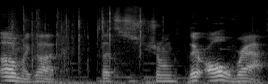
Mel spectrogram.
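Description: A man talks at a moderate pace. Clear music plays behind him. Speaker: snack reviewer. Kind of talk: casual vlog chat. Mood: playful, chatty. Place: home room. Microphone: camera far.

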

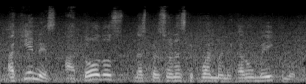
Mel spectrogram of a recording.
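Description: Over clear background noise, a man talks at a fairly quick pace. His pitch is fairly high, with lively intonation.

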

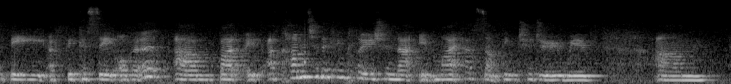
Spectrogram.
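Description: A woman at a moderate pace with ordinary pitch variation, audible room echo and light background noise. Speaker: vlogger. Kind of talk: casual vlog chat. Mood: calm, earnest. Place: empty room. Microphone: camera far.

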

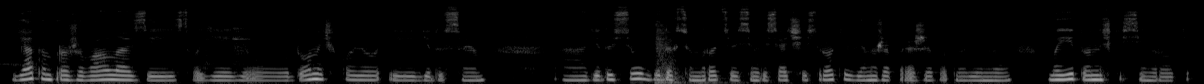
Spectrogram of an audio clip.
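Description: Against a quiet background, a woman speaks at a fairly slow pace in a dark, mellow, somewhat breathy voice with monotone, flat intonation. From Kherson region, Ukraine. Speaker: war refugee. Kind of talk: personal appeal to camera. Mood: sad, tired, emotional. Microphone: phone near.

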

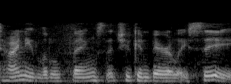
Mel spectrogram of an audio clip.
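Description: Fairly quick and fairly low in pitch, a woman with an American accent uses an ordinary speaking voice. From US Midwest. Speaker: science author and former journalist; former journalist. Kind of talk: interview. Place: meeting room. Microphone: video call.

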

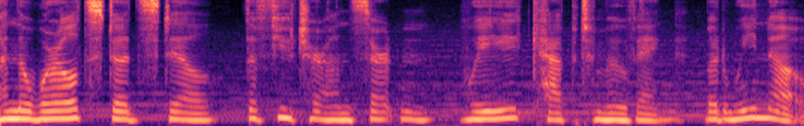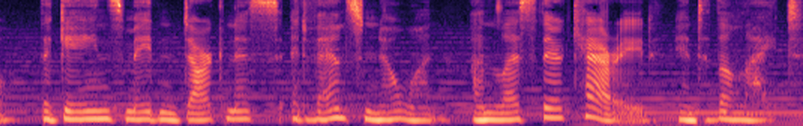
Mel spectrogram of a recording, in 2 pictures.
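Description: Music plays in the background as a woman speaks very slowly, with hardly any pauses. Her fairly low voice has fairly even intonation. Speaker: voice actor. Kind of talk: brand anthem.

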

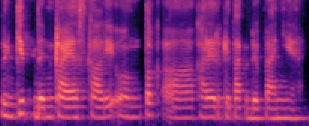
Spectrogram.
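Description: Somewhat breathy and dark, mellow in tone, a woman speaks at a fairly quick pace. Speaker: webinar moderator. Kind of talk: formal moderation. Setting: video call. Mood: cheerful, smiling. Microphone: video call.

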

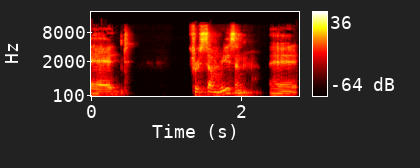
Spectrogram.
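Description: A man's voice over a quiet background. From California, Silicon Valley; California. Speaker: business school professor. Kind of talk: interview. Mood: upbeat, smiling. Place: office. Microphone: video call.

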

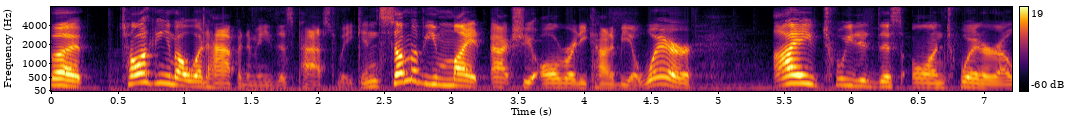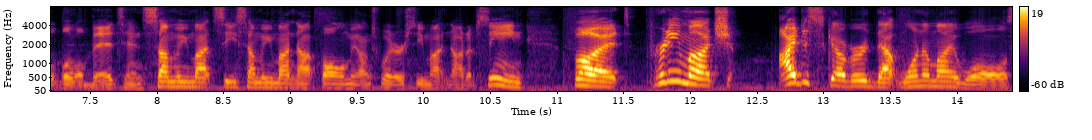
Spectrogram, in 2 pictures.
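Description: A man speaks fairly quickly, his pitch swinging very widely. His loudness also rises and falls sharply. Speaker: vlogger. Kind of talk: casual vlog chat. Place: home room.

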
